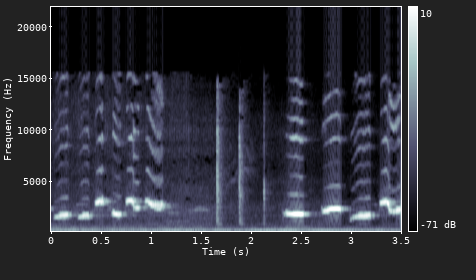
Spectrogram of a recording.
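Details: Song of a white-rumped shama, used to stir the bird's emotion: clear whistled notes, slurred up and down, in short phrases with a pause and a few sharp clicks midway, over a low steady hum.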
